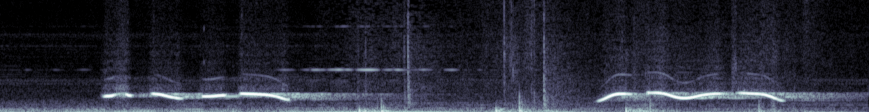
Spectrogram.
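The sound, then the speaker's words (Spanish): A person whistles a lilting, wavering tune in two short phrases separated by a pause while arriving, over a low background hum with a few soft thumps like footsteps or movement. “Hace cuánto que no llegaba chiflando así.”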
